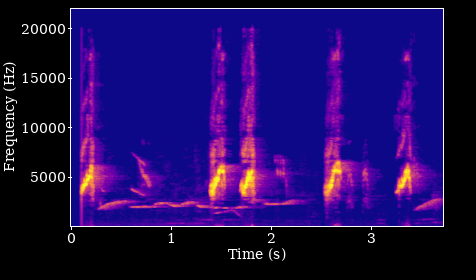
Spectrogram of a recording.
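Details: Oriental magpie-robin singing loud, sharp, high chirped notes in short bursts roughly every second, linked by thin, level whistles, with clean, quiet gaps between phrases and no other sounds.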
